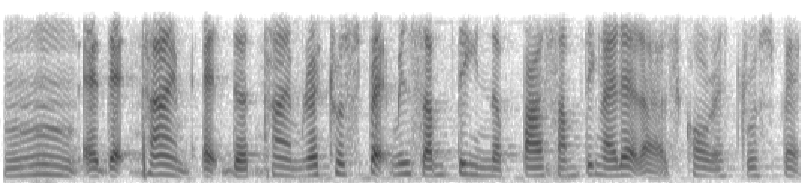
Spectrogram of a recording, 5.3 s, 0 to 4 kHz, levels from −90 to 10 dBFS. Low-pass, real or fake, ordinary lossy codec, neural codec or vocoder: 3.6 kHz; real; none; none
